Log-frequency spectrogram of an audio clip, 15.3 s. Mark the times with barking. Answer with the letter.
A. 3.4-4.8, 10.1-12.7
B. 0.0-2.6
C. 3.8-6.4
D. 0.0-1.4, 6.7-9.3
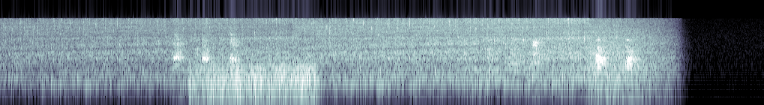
A.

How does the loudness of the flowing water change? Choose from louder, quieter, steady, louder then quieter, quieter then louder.
louder.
